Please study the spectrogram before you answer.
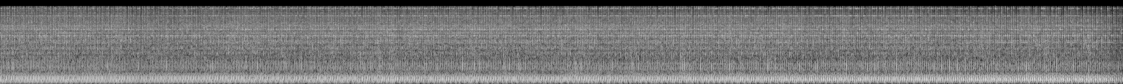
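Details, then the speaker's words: Dolmar chainsaw, carburetor just cleaned, tachometer on the ignition lead: fast, high buzzing idle because the idle (S) screw is set too high, so the chain turns. Screwing it out lowers rpm until the chain stops. "ich starte jetzt gleich den Motor und ich habe mal das Standgas über die s-schraube so eingestellt dass die Sägekette sich auf jeden Fall mal mit dreht damit du das mal sehen könnt"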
